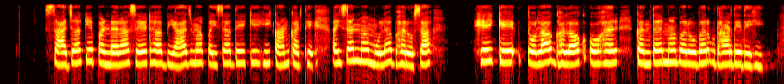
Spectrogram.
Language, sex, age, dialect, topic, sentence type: Chhattisgarhi, male, 25-30, Central, banking, statement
